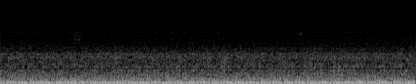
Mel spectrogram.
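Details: 2005 Mercedes CL600 V12: low rumbling idle with an uneven, lumpy beat about twice a second, misfiring. Fault codes persist after fitting a supposedly new voltage regulator/transformer; cause still unknown.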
